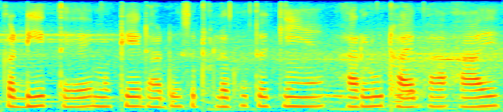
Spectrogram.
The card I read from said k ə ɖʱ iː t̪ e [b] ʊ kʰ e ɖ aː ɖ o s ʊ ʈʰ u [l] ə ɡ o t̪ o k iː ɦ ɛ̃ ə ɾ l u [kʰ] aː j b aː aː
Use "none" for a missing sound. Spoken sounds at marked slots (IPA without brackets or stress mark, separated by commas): m, l, ʈʰ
